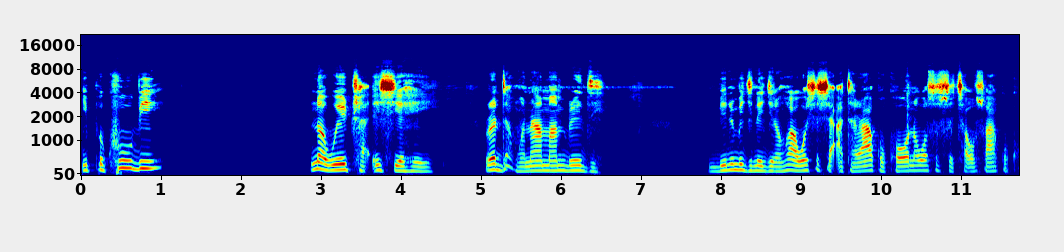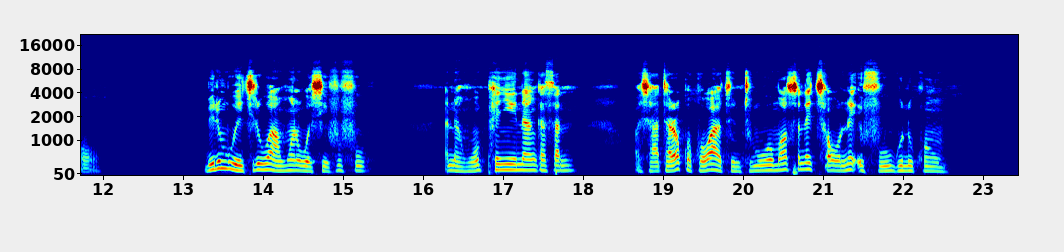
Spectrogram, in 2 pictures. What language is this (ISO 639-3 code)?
aka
